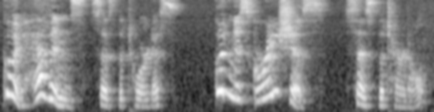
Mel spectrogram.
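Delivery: lively storybook read-aloud with voices; animated picture-book narration; reading to children. A narrator's reading. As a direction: read it like bedtime story time.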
